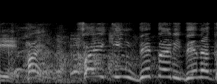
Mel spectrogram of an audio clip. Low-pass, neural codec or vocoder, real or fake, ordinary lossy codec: 7.2 kHz; none; real; none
